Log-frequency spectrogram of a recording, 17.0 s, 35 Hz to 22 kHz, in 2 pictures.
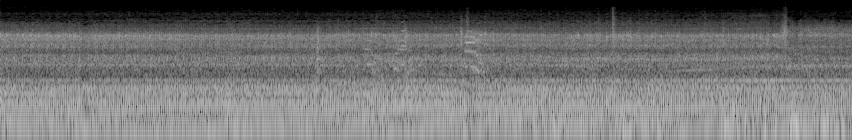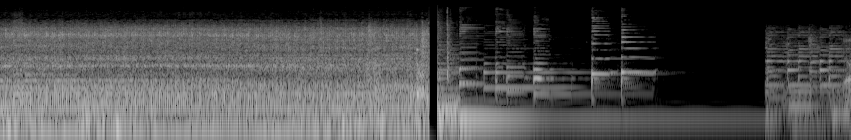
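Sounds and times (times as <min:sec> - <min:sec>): tractor engine running: 0:00.0 - 0:13.6.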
